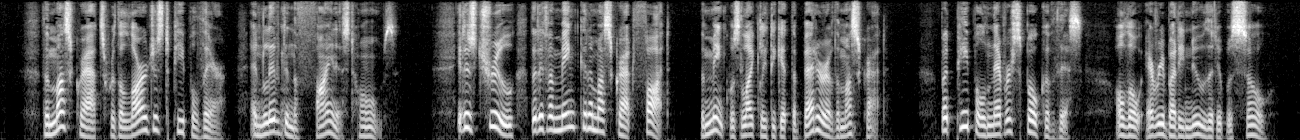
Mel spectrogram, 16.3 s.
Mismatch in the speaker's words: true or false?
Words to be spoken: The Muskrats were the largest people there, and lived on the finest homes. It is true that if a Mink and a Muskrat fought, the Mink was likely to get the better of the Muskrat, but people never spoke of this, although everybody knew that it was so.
true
